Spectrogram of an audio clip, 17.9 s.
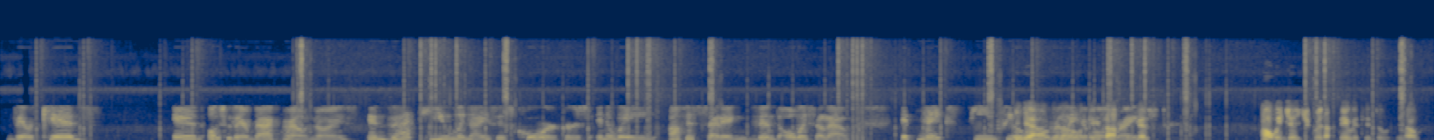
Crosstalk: present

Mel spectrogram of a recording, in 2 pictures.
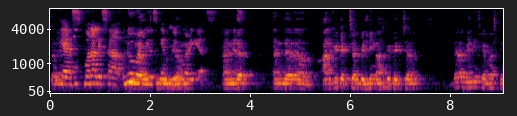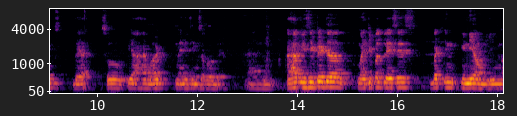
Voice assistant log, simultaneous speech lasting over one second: present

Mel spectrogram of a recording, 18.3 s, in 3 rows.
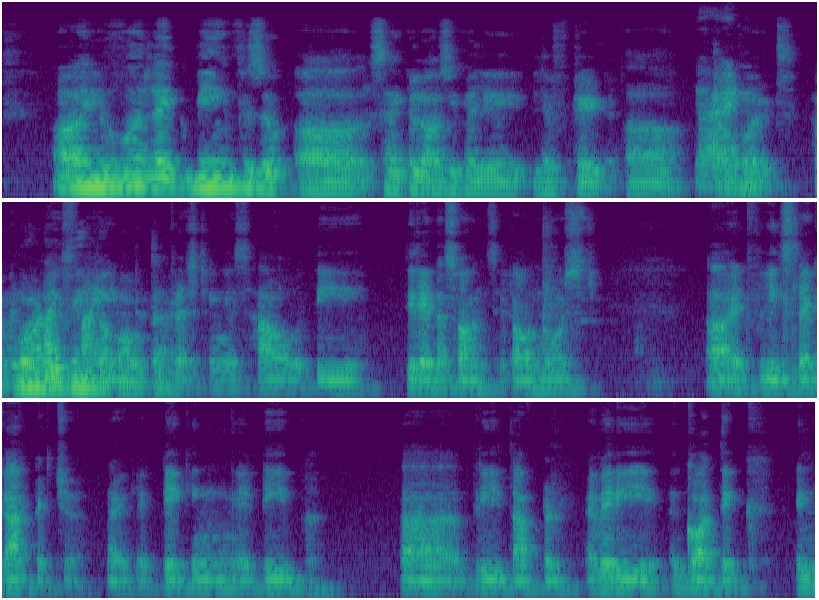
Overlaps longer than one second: present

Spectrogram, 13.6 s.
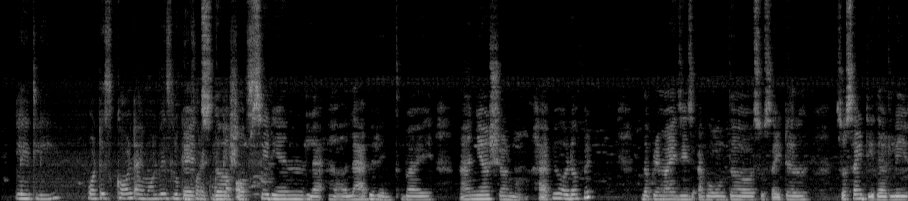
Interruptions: present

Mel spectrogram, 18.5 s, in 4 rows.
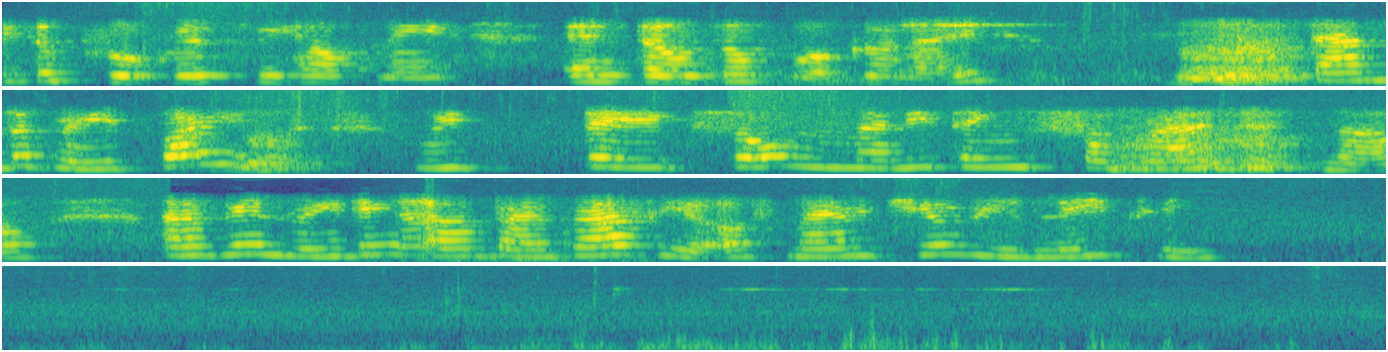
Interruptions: none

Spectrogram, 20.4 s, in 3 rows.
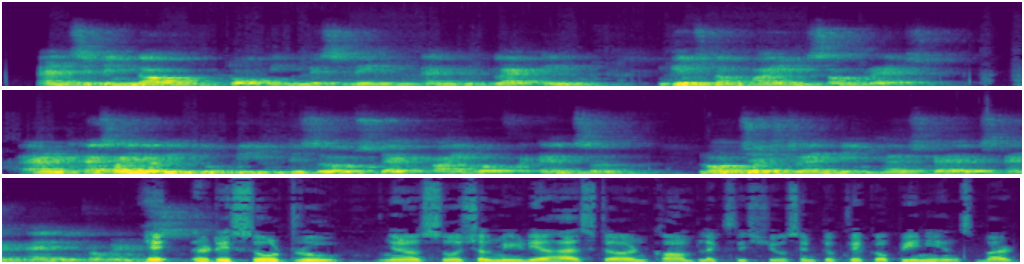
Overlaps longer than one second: none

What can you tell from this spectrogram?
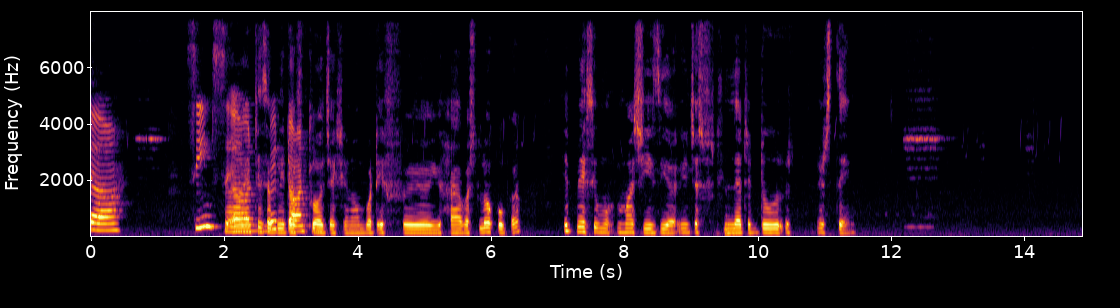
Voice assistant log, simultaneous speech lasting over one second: present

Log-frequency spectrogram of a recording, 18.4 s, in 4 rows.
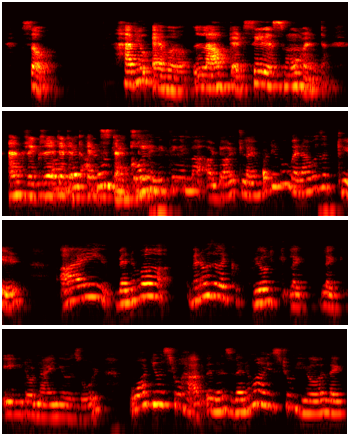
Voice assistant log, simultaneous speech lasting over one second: present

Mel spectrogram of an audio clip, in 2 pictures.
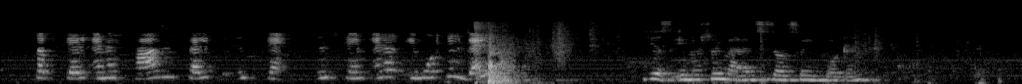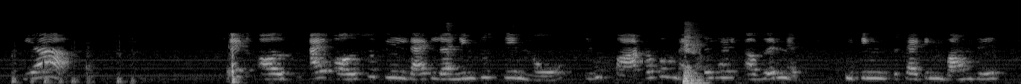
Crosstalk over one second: none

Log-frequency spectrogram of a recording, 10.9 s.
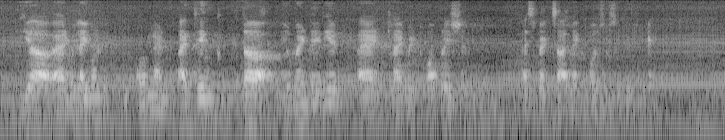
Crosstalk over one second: none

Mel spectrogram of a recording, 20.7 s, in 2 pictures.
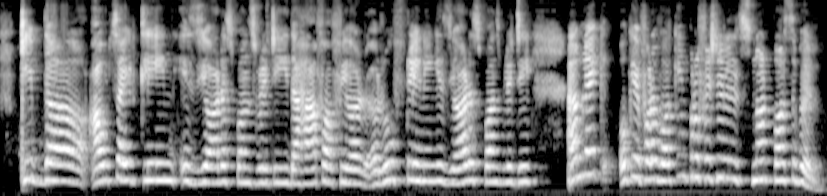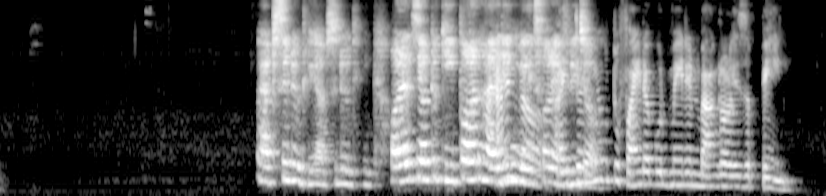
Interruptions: present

